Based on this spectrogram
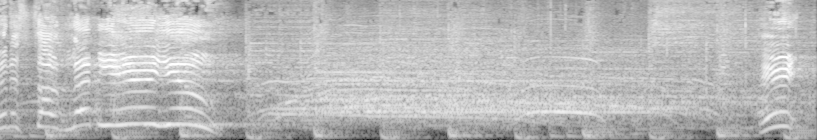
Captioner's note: cheers and applause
